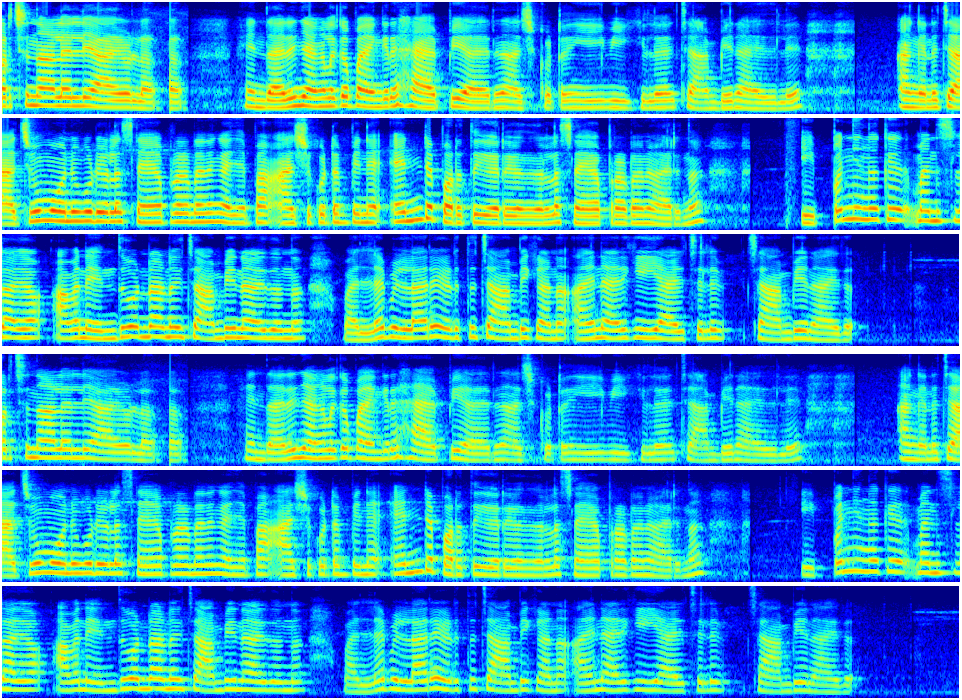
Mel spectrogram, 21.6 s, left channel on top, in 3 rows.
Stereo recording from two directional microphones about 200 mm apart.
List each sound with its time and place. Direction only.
0.0 s a woman's voice: 20° left (ahead or behind)
13.1 s a woman's voice: 40° left (ahead or behind)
